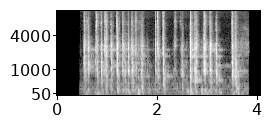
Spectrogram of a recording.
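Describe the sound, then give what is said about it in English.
A game name is typed into Twitch on a computer keyboard: rapid, crisp keystrokes clatter in quick bursts, with short pauses breaking the run of clicks. “if I went to Twitch right now, and the game that we are playing on my stream right now is Undertale.”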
